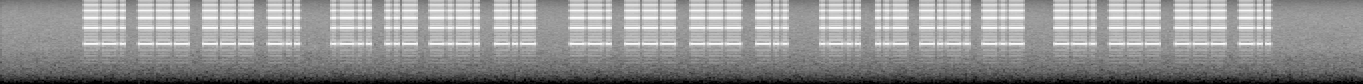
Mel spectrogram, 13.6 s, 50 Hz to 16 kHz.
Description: Morse code, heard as a high beeper, hand-sent with a paddle, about 28 wpm, 2600 Hz. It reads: GOOD LUCK GOOD LUCK GOOD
